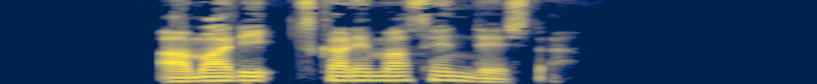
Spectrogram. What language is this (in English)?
Japanese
